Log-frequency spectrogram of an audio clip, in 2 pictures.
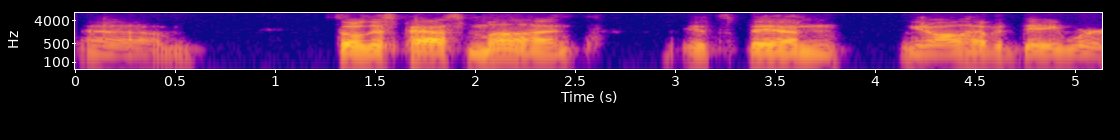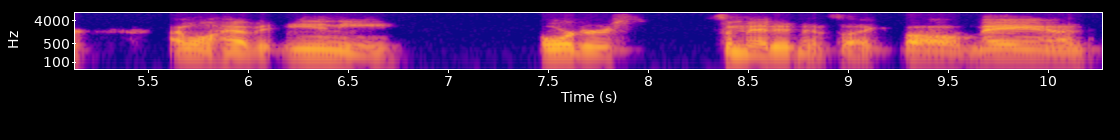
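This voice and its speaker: A man speaking as a podcast guest, easygoing and plain-spoken. His voice sits fairly low. The audio is muffled and lo-fi, as on a video call, and dry with no room echo. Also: slow, long pauses. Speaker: guest, small business owner. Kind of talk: casual interview chat.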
